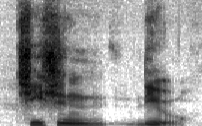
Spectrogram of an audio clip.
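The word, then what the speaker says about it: Cixin Liu: Chi-Shin Liu.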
